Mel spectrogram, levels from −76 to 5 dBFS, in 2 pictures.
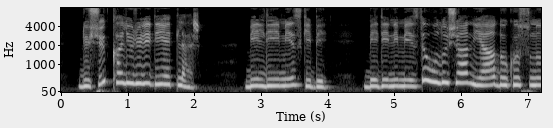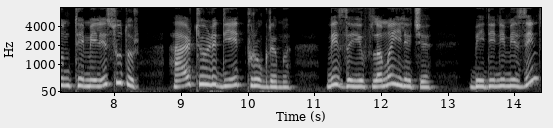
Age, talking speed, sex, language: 40-59, 80 wpm, female, Turkish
